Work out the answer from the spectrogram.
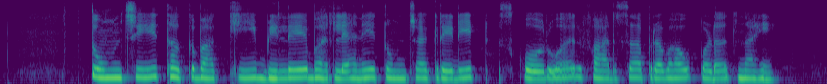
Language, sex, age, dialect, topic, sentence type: Marathi, female, 18-24, Northern Konkan, banking, statement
